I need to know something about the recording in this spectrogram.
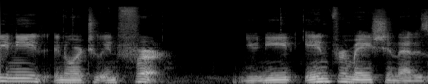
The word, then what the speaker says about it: infer: look at your flashcard infer has two syllables and the emphasis or stress is on the second syllable infer infer it is only a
